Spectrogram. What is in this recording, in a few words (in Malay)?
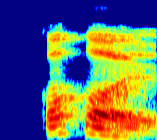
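"kokol", Malay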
